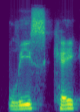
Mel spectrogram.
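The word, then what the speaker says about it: Leasecake: least management made easy lease cake i mean i love wordplay rhymes with cheesecake it's a piece of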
